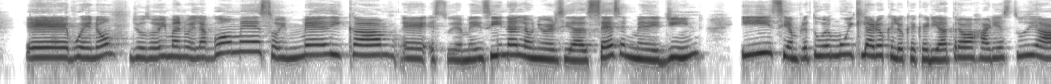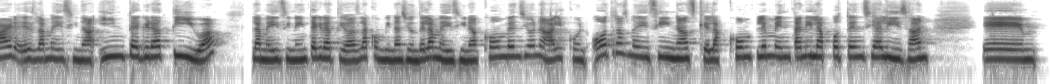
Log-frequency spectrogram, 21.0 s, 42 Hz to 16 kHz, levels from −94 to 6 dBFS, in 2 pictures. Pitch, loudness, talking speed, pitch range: 280 Hz, -19 LUFS, 150 wpm, 245-310 Hz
